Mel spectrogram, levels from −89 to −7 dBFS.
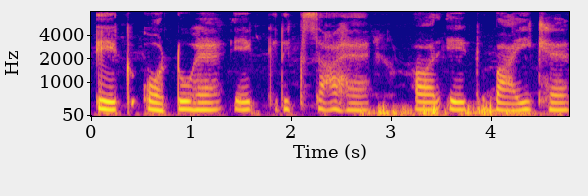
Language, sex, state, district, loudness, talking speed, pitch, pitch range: Hindi, female, Jharkhand, Deoghar, -18 LUFS, 125 wpm, 215 Hz, 205-225 Hz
